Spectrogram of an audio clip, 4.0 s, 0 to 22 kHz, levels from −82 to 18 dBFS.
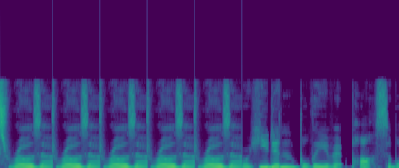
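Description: From 0.52 s to 2.42 s the speech snags on a fragment about 0.47 s long and plays it four times in a row, each pass an exact copy butted straight against the last, so the line stutters in a rigid mechanical cycle before moving on. This is a broken-record loop: the player, encoder or stream likely stalled and kept resending the last chunk it held, and whatever should have sounded in those two seconds is gone.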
